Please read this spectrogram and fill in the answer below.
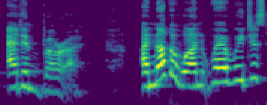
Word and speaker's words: Edinburgh: It's not Edinburgh or Edinburgh, it's Edinburgh.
